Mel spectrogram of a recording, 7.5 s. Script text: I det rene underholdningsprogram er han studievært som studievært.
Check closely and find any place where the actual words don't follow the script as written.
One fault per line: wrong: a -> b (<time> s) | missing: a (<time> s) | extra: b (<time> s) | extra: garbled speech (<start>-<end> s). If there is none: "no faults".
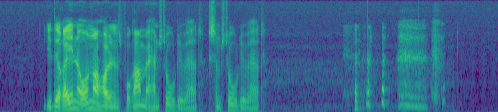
no faults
